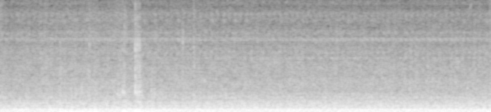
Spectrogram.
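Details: Low, steady engine hum of an idling vehicle with a brief knock near the first second, no animal calls.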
